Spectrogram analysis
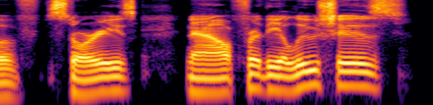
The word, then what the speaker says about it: Aluxes: Interesting, because when you said it like that, I was thinking the Aleutian Islands. Yeah, that's kind of what I thought too. That's how it's pronounced, but the spelling of it is Aluxes.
